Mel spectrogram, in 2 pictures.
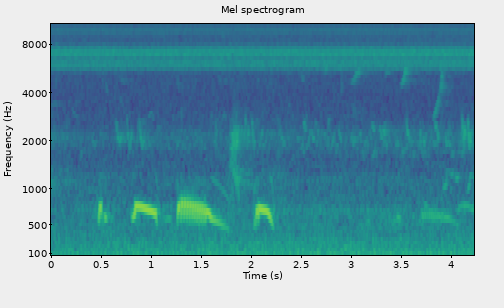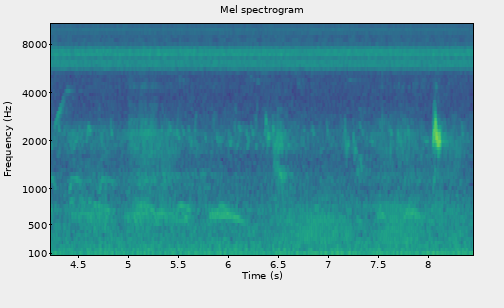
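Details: Spotted dove, still unskilled and practising its song: a short run of four low, mellow cooing notes, the second and third longer and sliding downward, followed by quiet rural background with faint distant calls.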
